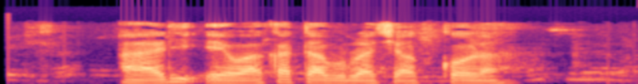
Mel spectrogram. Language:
Ganda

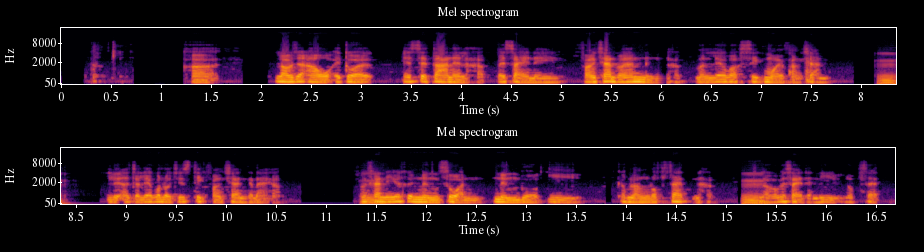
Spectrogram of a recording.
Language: Thai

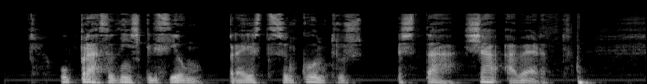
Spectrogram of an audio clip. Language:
Galician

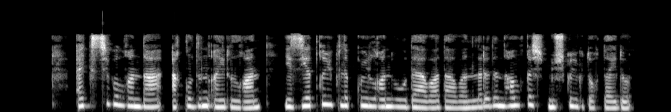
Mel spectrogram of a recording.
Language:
Uyghur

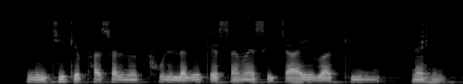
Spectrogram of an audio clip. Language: Magahi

